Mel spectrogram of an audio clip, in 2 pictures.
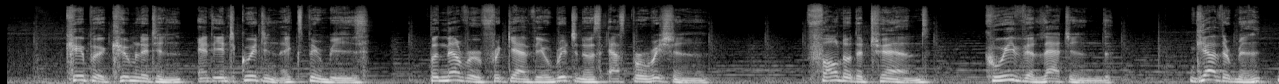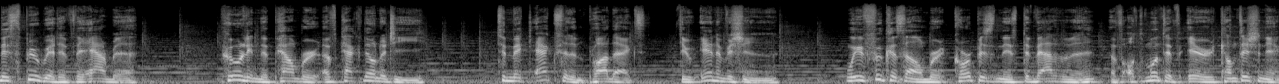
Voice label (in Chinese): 宣传片英文版; 粤海先达车谊家宣传片英文版翻译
